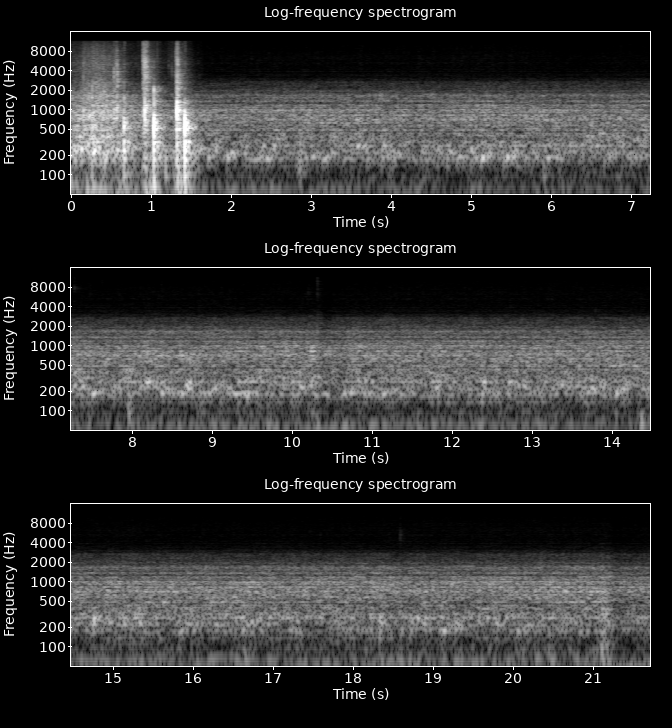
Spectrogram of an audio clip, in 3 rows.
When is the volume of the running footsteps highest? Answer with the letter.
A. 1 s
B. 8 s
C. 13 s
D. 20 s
A.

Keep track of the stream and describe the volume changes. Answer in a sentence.
The volume of the stream stays about the same.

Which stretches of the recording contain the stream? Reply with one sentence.
You can hear the stream from 0.0 to 21.6 s.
